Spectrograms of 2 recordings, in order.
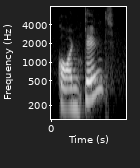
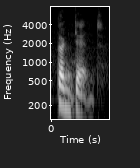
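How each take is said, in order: First: CONtent, stressed on the first syllable. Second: ConTENT, stressed on the second syllable. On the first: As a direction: say "content" as the noun, punching "con". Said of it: "stress on the first syllable". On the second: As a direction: say "content" as the verb, weight on "tent". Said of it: "stress on the second syllable". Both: Shown as a demonstration.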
